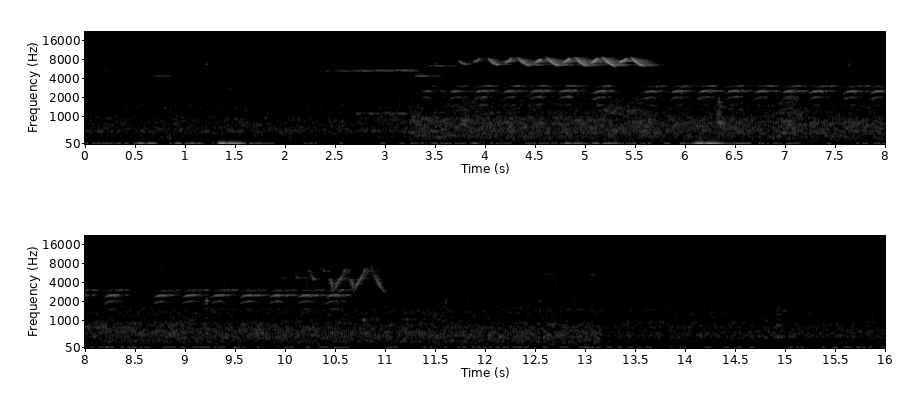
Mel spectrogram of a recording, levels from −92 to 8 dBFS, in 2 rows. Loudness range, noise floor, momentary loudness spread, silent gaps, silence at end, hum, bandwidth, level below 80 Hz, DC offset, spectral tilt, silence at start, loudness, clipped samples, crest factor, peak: 20 LU; -79 dBFS; 25 LU; none; 2.85 s; none; 16 kHz; -80 dBFS; under 0.1%; 2 dB/octave; 0.55 s; -42 LUFS; under 0.1%; 24 dB; -30 dBFS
